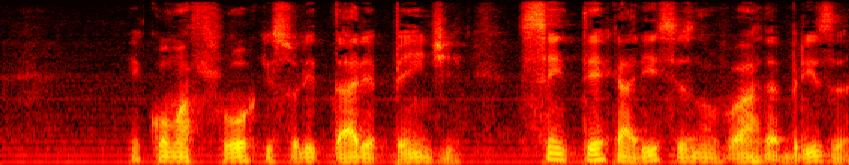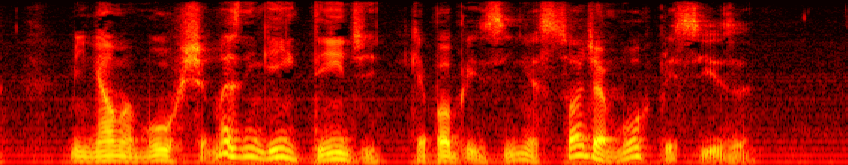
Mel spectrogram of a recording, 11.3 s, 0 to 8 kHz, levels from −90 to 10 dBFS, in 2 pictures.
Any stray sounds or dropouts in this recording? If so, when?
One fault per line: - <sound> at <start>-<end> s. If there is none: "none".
none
